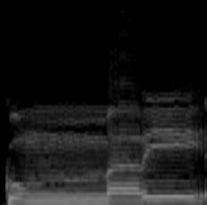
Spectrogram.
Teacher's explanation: Kum, dengung di situ, mim mati bertemu mim, idgham mislan saghir, dengung 2 harakat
